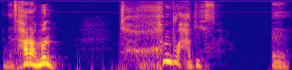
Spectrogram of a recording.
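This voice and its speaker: Pastor giving a sermon, bright forceful voice, chatty, keeps saying yes, swings loud then quiet. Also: mid-range voice, big pitch swings, slow pace, slightly rough. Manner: conversational preaching with frequent "yes" affirmations.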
